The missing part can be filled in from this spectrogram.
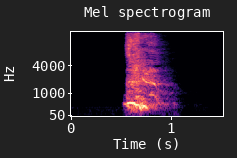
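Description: A single loud, explosive sneeze with a brief voiced burst, then quiet.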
